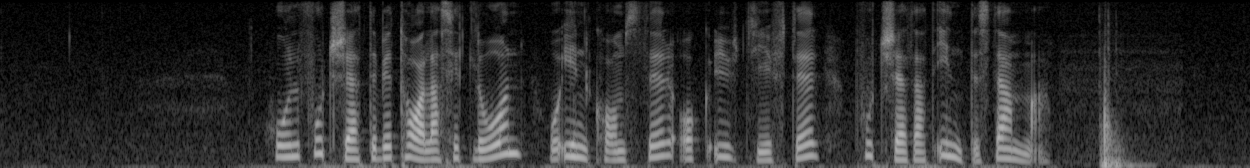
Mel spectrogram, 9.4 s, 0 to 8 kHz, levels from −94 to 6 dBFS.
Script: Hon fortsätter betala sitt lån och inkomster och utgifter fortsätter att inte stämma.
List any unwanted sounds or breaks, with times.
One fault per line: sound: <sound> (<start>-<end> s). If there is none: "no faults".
sound: thud (8.2-8.7 s)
